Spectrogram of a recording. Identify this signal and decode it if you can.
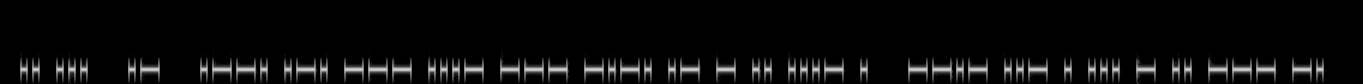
Morse code, heard as a keyed tone, about 20 wpm, 700 Hz. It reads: IS A PROVOCATIVE QUESTION
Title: Pangram Challenge v2 - 20wpm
